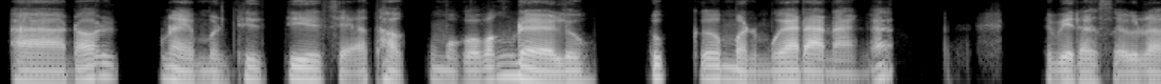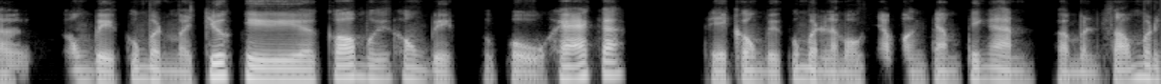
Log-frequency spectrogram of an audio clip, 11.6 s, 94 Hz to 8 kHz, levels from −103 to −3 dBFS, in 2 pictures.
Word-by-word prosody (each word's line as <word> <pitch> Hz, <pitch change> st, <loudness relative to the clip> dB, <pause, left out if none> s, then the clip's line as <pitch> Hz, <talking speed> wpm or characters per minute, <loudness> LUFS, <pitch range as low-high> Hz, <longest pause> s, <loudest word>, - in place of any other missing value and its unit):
À, 100 Hz, -2 st, +2 dB
đó, 110 Hz, +5 st, +2 dB
lúc 140 Hz, -, -5 dB, 0.2 s
này 110 Hz, -5 st, +3 dB
mình 95 Hz, 0 st, -6 dB
xin 115 Hz, -, -2 dB
chia 115 Hz, -2 st, +2 dB
sẻ 90 Hz, -2 st, -4 dB
thật 100 Hz, -5 st, 0 dB
một 105 Hz, -4 st, -6 dB
cái 100 Hz, +1 st, 0 dB
vấn 125 Hz, +5 st, 0 dB
đề 110 Hz, -8 st, +7 dB
luôn, 95 Hz, +2 st, -1 dB, 0.3 s
lúc, 130 Hz, -, -1 dB
ơ, 125 Hz, -, 0 dB
mình 95 Hz, -5 st, 0 dB
ra 100 Hz, +1 st, +6 dB
Đà 95 Hz, -2 st, +6 dB
Nẵng 85 Hz, -1 st, -3 dB
á, -, -, -2 dB, 0.8 s
tại -, -, -8 dB
vì 95 Hz, -, +4 dB
thật 90 Hz, -1 st, -1 dB
sự 90 Hz, +1 st, -2 dB
là 90 Hz, -1 st, +1 dB, 0.2 s
công 100 Hz, +1 st, -6 dB
việc 95 Hz, -3 st, +2 dB
của 110 Hz, -, -4 dB
mình 110 Hz, -3 st, 0 dB
mà 90 Hz, -1 st, -4 dB
trước 145 Hz, +9 st, +3 dB
khi 110 Hz, -3 st, +5 dB
có 125 Hz, 0 st, +6 dB
một 130 Hz, -2 st, -3 dB
cái 115 Hz, -, -5 dB
công 115 Hz, -3 st, -4 dB
việc 90 Hz, -4 st, -3 dB
phục -, -, -16 dB
vụ -, -, -2 dB
khác 120 Hz, +5 st, +5 dB
á, 155 Hz, -1 st, +5 dB, 0.4 s
thì 90 Hz, -, 0 dB
công 100 Hz, +1 st, 0 dB
việc 90 Hz, -2 st, -4 dB
của 110 Hz, -, -5 dB
mình 105 Hz, -4 st, 0 dB
là 90 Hz, -, -1 dB
100% 95 Hz, +1 st, -5 dB
tiếng 110 Hz, +2 st, -4 dB
Anh 100 Hz, -4 st, 0 dB
và 90 Hz, -, -3 dB
mình 90 Hz, -1 st, -6 dB
sống 100 Hz, +6 st, +1 dB
bên 130 Hz, -3 st, -1 dB
100 Hz, 285 wpm, -28 LUFS, 90-115 Hz, 0.8 s, đề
